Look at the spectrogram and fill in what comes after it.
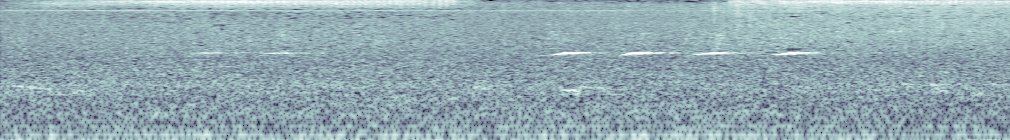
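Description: A bird calling: a run of short, high, even-pitched notes, two faint ones a little after the start and then four louder ones about half a second apart around the middle, over a steady low background rumble.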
